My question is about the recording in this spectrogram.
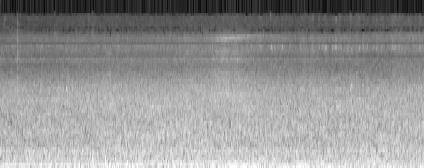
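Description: A steady low engine drone under an even, broad rushing noise.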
